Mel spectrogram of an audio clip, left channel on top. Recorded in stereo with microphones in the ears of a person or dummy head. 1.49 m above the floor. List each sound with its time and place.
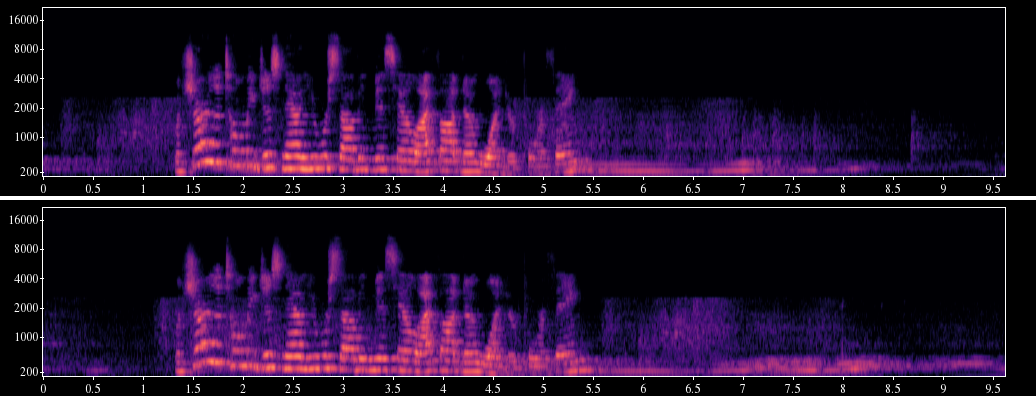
1.3 s a woman speaking: 55° left (ahead or behind), 0.7 m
